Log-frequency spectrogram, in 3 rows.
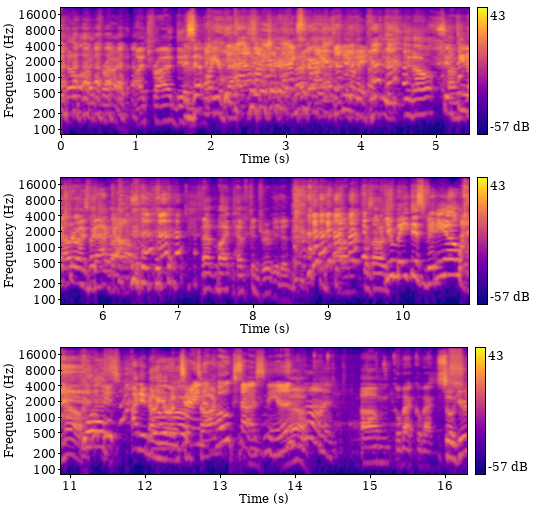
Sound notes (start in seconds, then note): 3.2 all laughing; 8.5 all laughing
